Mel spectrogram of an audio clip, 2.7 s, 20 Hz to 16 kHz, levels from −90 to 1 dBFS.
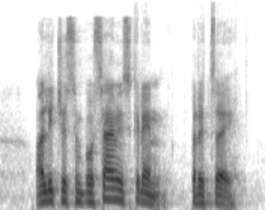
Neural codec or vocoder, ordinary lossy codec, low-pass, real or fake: none; Opus, 24 kbps; 14.4 kHz; real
